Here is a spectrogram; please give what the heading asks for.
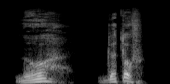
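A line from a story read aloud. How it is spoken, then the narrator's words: Sigh. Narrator (Russian): вздохнул он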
